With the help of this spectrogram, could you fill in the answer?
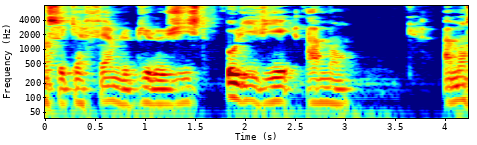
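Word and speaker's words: Hamant: C'est du moins ce qu'affirme le biologiste Olivier Amand. Amand s'écrit H-A-M-A-N-T, qui nomme ces rééquilibrages des déséquilibres naturels des fluctuations.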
